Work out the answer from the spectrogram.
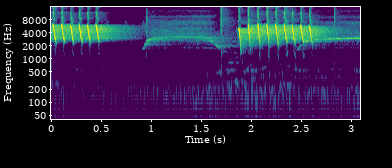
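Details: Bar-winged prinia in rapid 'ngebren' style: short rattles of crisp high ticks at roughly ten per second, broken by a thin steady whistle, then another clicking run.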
